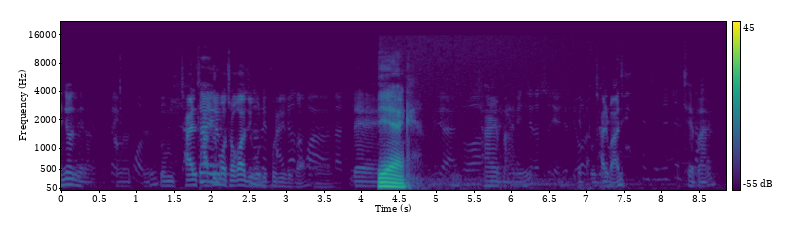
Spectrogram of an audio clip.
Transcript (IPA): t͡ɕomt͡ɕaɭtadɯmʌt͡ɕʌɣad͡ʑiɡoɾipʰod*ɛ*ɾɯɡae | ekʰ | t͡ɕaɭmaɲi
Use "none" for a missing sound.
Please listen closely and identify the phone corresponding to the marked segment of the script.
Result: i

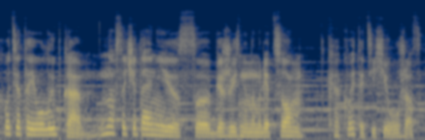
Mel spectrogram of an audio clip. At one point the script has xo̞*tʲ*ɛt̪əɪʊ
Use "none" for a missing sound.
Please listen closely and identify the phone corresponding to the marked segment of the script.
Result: tʲ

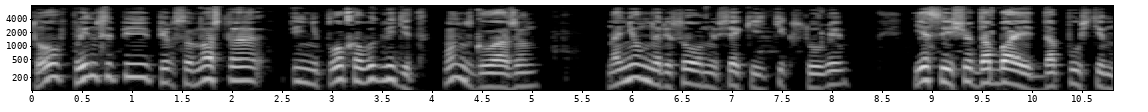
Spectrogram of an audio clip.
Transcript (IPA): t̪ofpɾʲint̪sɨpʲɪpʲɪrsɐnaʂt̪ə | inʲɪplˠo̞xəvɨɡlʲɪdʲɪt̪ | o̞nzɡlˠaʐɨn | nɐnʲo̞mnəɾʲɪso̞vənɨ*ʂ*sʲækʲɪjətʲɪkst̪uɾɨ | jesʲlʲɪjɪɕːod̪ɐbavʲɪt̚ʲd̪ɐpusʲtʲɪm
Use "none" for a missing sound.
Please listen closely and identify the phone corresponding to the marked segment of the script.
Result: f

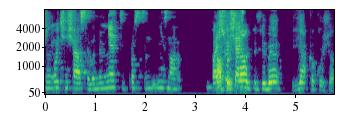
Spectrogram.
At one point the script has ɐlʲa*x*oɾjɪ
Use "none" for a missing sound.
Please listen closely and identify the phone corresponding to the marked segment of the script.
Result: ʂ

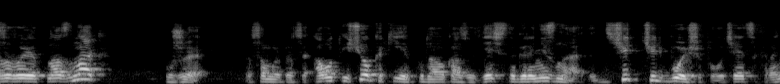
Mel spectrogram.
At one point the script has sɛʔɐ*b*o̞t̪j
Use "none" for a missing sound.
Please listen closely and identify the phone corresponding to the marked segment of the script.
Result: v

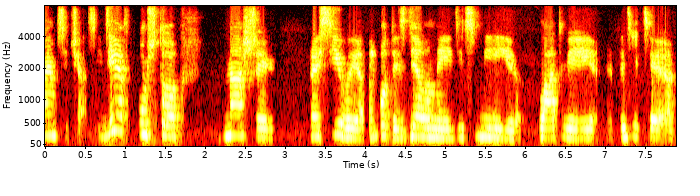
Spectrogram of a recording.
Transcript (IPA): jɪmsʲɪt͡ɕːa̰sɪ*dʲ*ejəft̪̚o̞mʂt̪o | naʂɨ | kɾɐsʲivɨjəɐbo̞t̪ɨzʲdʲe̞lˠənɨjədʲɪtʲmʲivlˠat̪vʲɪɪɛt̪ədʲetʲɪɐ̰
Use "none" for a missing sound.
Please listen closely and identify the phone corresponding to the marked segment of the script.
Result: dʲ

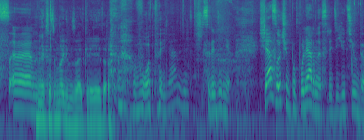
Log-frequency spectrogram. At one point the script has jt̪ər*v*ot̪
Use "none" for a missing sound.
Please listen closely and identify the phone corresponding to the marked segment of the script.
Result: v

